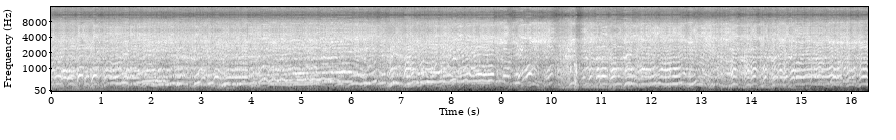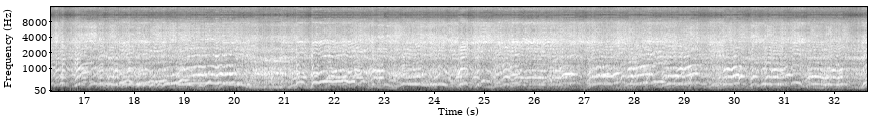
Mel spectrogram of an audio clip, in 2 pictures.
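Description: Several 1/8-scale nitro R/C cars' small engines racing around a dirt track. Their high pitches rise and fall over one another as the cars throttle up on the straights and back off for the turns.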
